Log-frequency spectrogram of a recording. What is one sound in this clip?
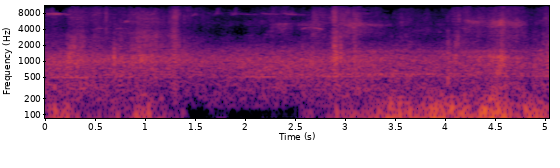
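Wind gusts outdoors and buffets loudly.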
